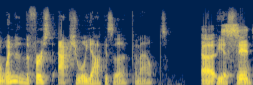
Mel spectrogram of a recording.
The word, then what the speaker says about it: Yakuza: And remember, this is a 2005 release, so when did the first actual Yakuza come out? Sid says this was published in Europe, so it's pronounced Yakuza.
